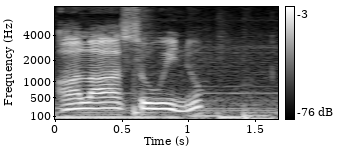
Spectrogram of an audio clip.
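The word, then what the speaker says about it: Ala'suinu: Here's the correct pronunciation. Ala suinu.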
